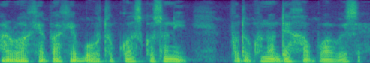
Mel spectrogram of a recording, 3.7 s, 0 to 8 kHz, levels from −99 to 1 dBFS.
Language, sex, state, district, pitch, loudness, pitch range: Assamese, male, Assam, Sonitpur, 100 Hz, -21 LUFS, 95-120 Hz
